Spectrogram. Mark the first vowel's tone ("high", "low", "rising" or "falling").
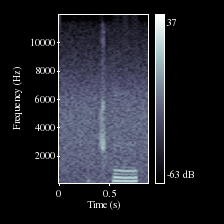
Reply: high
